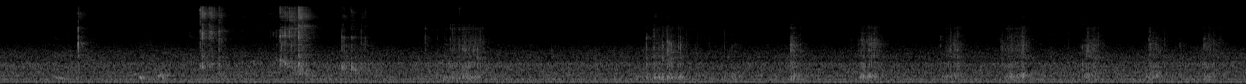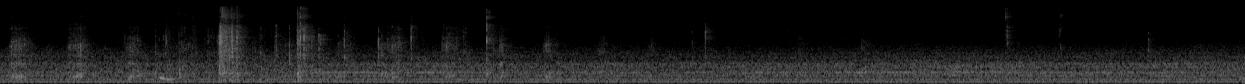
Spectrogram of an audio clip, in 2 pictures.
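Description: Crunchy rolled Takis Fuego tortilla chips being bitten and chewed with the mouth, crisp crunches coming about once or twice a second. The crunches thin out and fade after about seventeen seconds.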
